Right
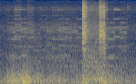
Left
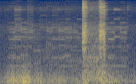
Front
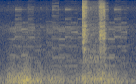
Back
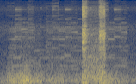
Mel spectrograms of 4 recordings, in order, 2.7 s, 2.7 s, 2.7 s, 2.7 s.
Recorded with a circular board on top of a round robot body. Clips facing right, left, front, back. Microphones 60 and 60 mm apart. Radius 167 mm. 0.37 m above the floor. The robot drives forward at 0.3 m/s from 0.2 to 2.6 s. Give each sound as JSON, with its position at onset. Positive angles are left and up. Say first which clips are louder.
{"t": 1.6, "sound": "writing", "louder": "left 1 dB, back 4 dB", "azimuth_deg": 155, "distance_m": 1.0}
